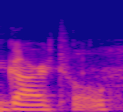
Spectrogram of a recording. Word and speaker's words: gartel: So in English, you spell it G A R T E L, but it sounds like that should be Gartel. But it's more like it comes from the same word as girdle, the same German word.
